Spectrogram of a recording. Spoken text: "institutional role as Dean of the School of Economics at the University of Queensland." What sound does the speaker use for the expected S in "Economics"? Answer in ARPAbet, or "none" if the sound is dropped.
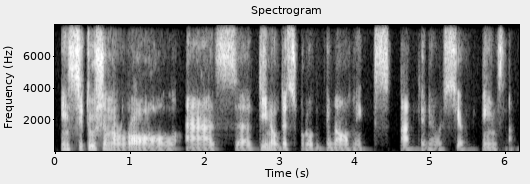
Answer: S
